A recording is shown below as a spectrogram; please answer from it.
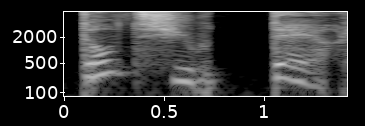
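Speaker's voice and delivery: slow, hissed warning; threatening whisper. Acted. Husband answering accusation.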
